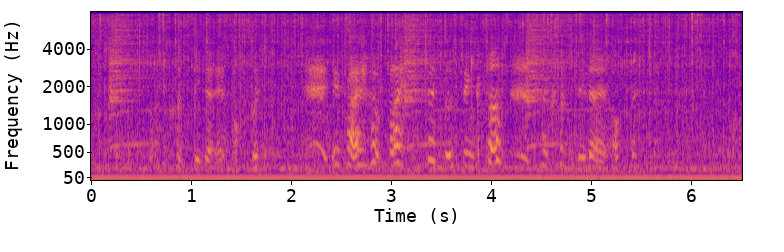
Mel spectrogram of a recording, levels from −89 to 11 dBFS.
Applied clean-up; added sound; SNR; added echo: none; Mechanisms / Bicycle + Gong; 3 dB; none.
